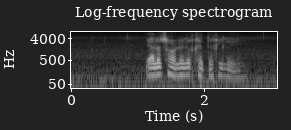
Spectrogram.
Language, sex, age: Tswana, male, 22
